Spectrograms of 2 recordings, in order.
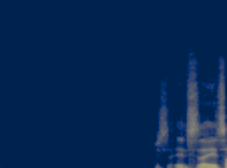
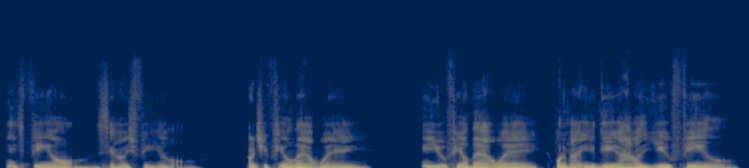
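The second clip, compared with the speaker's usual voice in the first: mocking whiny voice; 10 semitones higher than usual. Mocking a feelings talker asking how you feel, high whiny.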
